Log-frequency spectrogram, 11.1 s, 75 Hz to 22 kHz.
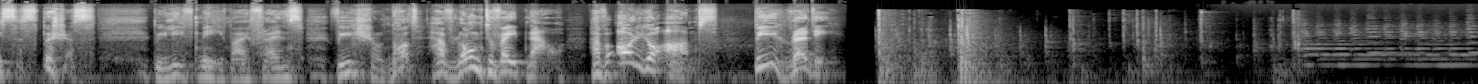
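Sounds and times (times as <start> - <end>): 
speech: 0.0 - 7.3
key inserted into the lock of a hall door: 6.6 - 9.8.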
